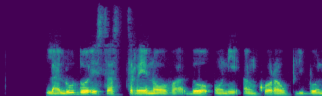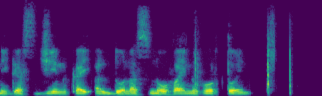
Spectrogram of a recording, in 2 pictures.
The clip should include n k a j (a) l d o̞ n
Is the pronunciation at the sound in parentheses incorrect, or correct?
correct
